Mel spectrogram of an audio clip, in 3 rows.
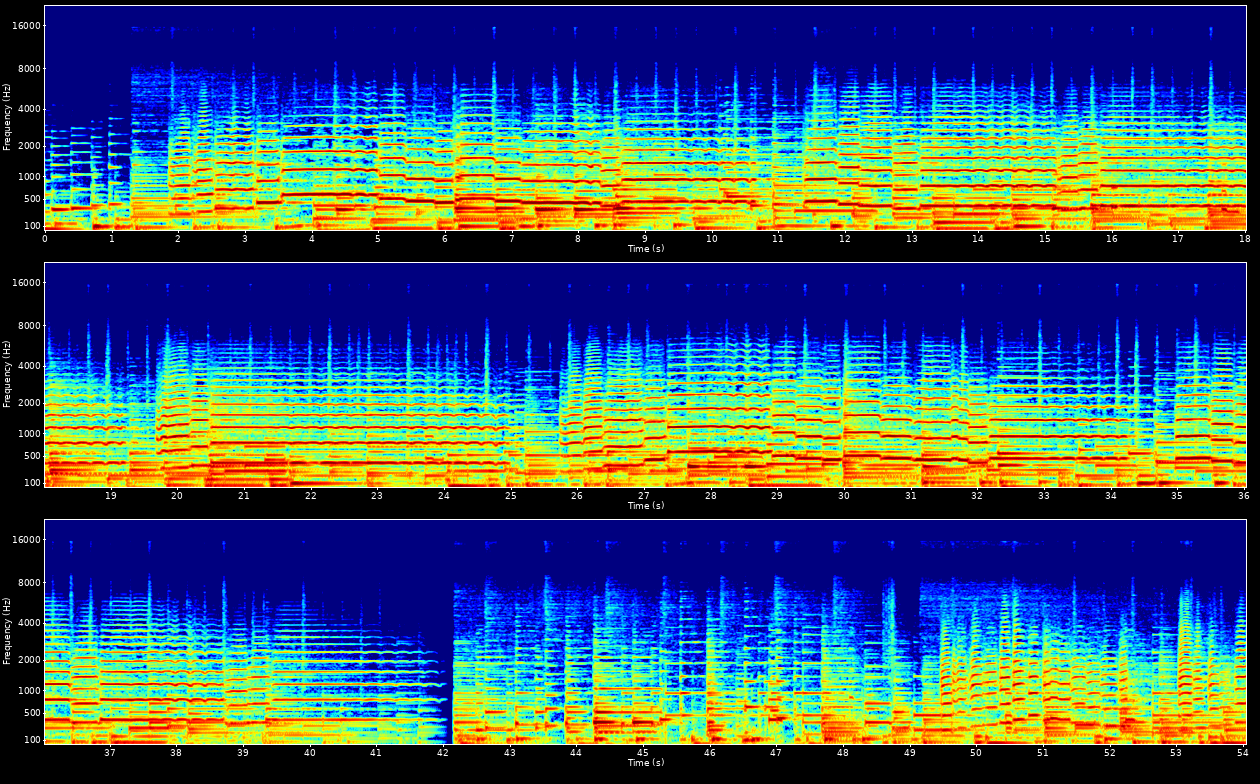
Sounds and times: Trumpet: 1.3s - 54.0s.

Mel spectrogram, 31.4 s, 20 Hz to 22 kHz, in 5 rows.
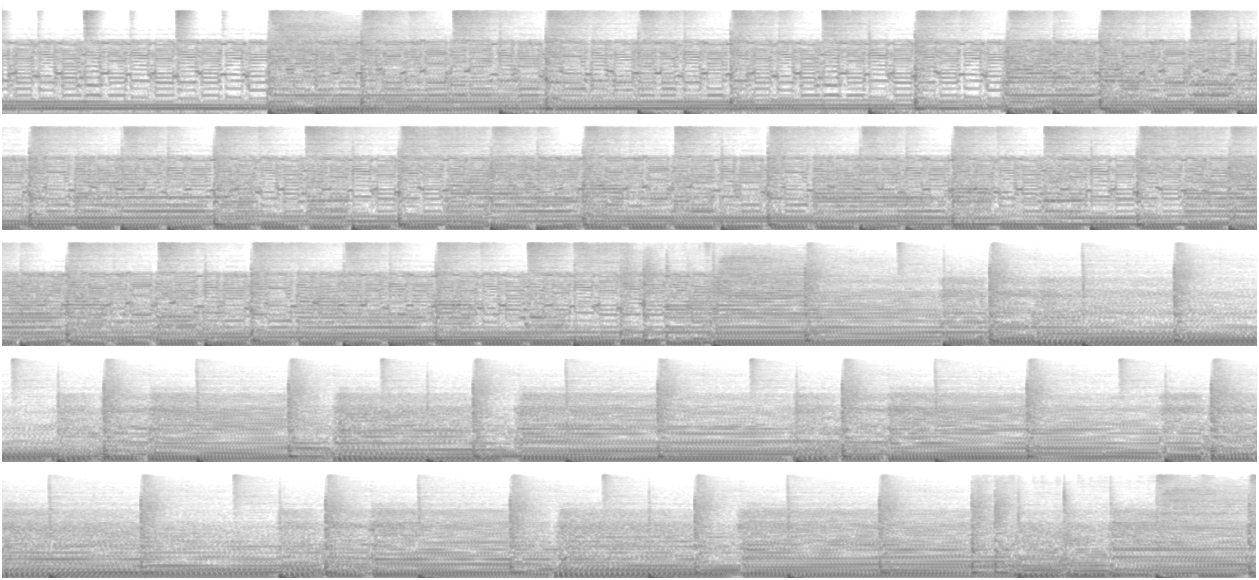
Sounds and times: Music: 0.0s - 31.3s.

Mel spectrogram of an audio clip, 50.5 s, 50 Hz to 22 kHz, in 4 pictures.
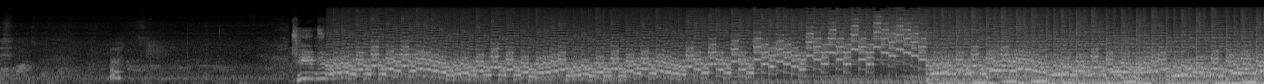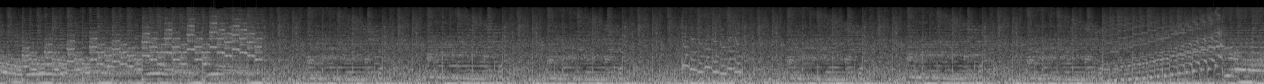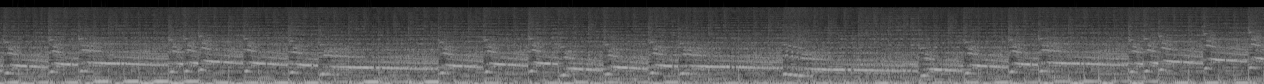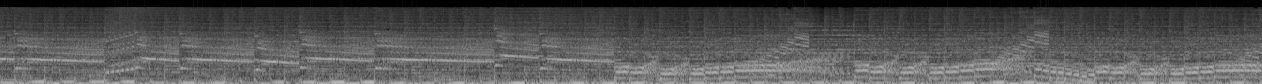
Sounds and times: Music: 3.4s - 50.5s.

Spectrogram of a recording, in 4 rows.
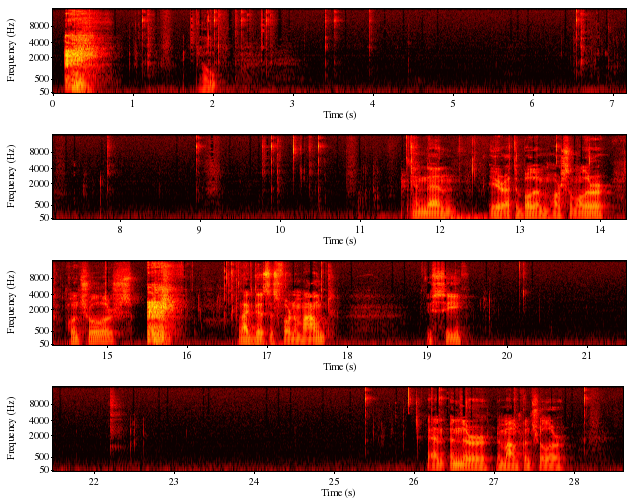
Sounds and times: Speech: 1.8s - 2.2s, 11.6s - 15.4s, 16.6s - 17.9s, 19.0s - 19.6s, 26.2s - 28.0s
Clicking: 3.4s - 4.5s, 9.8s - 10.6s, 25.4s - 26.1s.

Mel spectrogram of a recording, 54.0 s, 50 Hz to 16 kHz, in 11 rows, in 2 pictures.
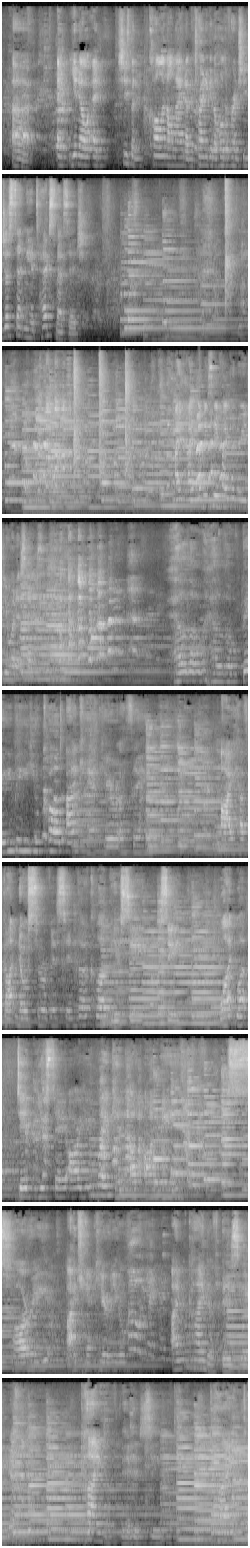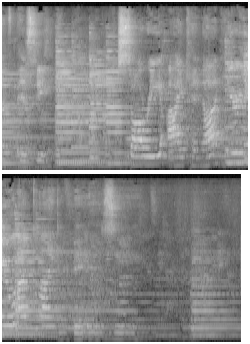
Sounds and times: Speech: 0.0s - 7.0s, 13.3s - 15.5s, 29.0s - 33.3s, 34.1s - 39.8s
Music: 7.0s - 53.9s.

